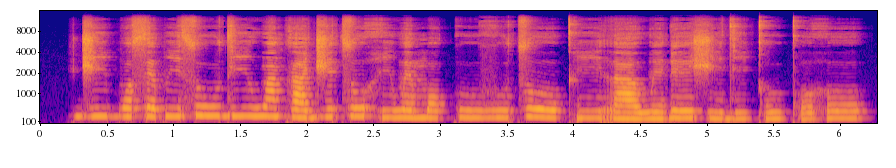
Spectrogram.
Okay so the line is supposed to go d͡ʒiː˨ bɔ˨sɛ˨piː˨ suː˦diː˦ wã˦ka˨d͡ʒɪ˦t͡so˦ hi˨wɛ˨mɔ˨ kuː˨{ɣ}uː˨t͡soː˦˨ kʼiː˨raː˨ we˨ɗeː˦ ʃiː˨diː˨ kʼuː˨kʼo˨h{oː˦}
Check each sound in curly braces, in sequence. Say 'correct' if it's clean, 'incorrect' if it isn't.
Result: correct, correct

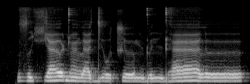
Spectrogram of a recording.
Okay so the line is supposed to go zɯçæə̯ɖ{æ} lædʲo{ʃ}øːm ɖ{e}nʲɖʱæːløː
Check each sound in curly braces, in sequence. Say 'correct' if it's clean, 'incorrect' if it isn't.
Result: incorrect, incorrect, incorrect

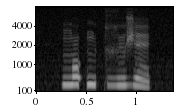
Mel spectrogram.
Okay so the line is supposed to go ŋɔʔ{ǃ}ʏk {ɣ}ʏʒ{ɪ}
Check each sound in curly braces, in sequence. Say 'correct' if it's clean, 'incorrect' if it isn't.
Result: incorrect, correct, incorrect

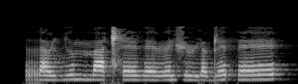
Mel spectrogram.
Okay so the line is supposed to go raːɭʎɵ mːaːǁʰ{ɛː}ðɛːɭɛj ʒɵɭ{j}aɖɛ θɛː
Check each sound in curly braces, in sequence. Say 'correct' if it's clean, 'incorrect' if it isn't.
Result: correct, correct

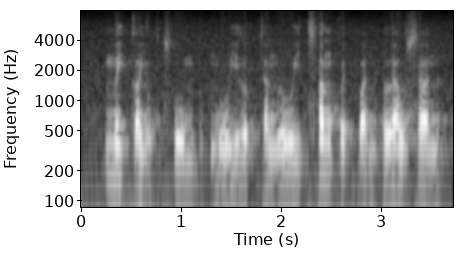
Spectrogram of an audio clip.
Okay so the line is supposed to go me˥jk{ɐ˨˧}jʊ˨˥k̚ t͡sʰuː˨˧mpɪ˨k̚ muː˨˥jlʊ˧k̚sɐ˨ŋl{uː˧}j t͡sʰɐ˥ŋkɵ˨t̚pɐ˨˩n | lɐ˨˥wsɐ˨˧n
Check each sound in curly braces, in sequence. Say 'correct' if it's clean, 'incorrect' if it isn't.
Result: incorrect, correct

